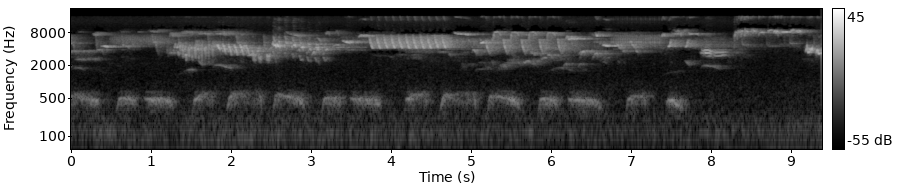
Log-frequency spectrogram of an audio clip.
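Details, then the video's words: Morning chorus in spring bluebell woods in the South of England; bright high trills and chirps from several birds above a steady run of low rhythmic coos. "Birdsong and bluebells in the morning sun"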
